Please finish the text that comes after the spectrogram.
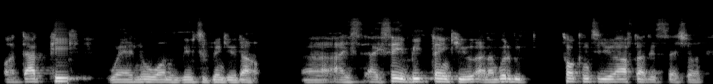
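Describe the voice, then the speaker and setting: A Nigerian-accented man gives an effusive, grandiloquent speech of thanks in a dark, mellow voice of middle pitch. His phrasing halts as he searches for words, and the online recording is dull and lo-fi. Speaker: summit host. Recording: dull, lo-fi online call audio.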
